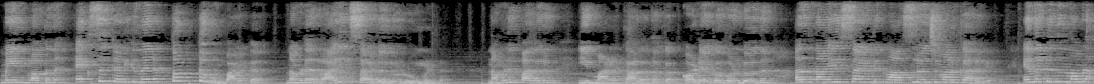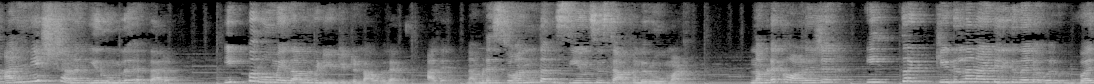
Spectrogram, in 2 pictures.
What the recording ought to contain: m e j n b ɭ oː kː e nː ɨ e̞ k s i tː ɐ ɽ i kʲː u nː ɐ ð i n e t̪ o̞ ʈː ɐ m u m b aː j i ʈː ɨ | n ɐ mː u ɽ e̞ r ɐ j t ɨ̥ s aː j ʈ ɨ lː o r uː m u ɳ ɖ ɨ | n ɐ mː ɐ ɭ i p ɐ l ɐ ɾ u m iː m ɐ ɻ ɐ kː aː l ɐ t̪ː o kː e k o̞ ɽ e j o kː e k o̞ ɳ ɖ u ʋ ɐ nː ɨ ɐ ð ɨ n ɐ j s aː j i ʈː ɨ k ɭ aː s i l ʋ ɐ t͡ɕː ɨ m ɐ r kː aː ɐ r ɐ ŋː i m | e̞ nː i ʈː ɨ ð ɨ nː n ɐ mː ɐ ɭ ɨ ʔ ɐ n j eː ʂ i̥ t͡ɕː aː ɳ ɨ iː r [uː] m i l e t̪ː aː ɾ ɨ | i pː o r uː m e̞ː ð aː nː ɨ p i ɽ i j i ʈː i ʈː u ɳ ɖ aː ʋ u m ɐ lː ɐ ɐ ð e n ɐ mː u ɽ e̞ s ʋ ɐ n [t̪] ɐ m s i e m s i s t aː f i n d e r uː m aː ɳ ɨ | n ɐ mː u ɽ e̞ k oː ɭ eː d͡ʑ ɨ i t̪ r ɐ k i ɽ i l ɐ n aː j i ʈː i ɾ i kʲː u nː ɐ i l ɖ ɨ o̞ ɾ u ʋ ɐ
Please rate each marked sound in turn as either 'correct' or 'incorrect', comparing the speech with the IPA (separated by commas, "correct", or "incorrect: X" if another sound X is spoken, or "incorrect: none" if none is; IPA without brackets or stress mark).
correct, incorrect: d̪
